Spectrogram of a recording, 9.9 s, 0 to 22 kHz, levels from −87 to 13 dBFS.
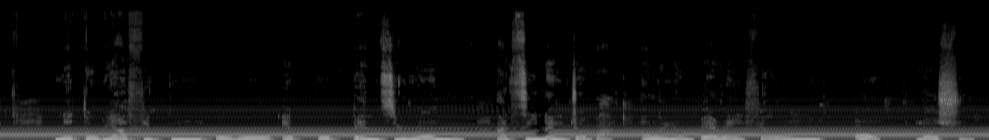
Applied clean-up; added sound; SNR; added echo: none; Wind instrument, woodwind instrument; 13 dB; none.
